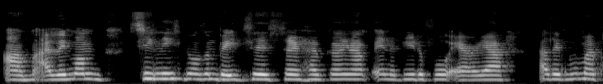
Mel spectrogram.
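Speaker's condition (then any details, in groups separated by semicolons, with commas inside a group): Cerebral palsy; carries spare cochlear implant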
